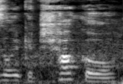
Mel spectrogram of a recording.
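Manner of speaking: normal talking voice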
